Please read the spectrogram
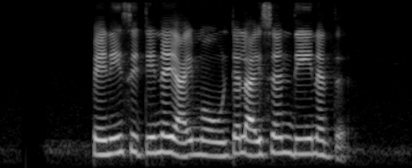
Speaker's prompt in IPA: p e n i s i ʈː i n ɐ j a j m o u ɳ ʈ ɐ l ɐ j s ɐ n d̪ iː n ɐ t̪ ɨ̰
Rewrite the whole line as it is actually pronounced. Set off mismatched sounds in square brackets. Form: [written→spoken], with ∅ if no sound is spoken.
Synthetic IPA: p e n i s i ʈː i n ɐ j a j m o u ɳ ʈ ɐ l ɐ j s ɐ n d̪ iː n ɐ t̪ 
